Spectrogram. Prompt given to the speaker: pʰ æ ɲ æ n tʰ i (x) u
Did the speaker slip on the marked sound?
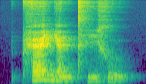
no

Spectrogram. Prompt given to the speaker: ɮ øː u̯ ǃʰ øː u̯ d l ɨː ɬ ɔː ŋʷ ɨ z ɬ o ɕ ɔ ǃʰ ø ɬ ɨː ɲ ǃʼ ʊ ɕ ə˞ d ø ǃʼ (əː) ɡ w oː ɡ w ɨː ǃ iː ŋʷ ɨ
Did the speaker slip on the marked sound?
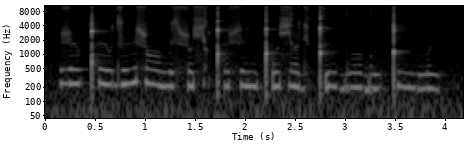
yes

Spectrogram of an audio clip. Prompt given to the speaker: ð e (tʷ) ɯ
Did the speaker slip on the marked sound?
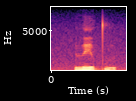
no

